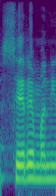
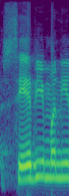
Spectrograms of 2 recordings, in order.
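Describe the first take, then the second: First: सेरेमनी said as se-re-muni; e in second syllable. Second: सेरेमनी said as se-ree-muni; ee in second syllable. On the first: Teacher giving the corrected form, सेरेमनी said se-re-muni. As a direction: keep an "e" after the r in सेरेमनी. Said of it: "सेरेमनी होता है". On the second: Teacher showing the rejected form, सेरेमनी said se-ree-muni. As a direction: put a long "ee" after the r in सेरेमनी. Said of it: "सेरेमनी नहीं होता है". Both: Shown as a demonstration.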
